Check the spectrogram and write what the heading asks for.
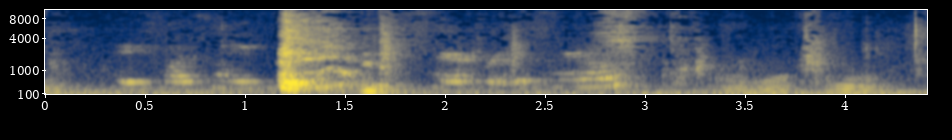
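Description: A person coughs once, sharply, about a second in, with faint murmured voices around it.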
